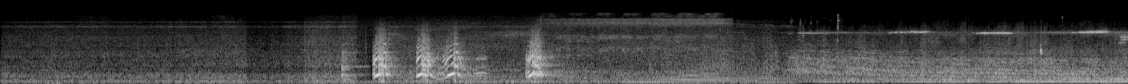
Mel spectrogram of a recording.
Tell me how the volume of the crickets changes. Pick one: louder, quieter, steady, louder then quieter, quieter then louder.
louder.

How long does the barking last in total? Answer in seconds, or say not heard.
2 s.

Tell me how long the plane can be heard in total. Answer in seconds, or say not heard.
11 s.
